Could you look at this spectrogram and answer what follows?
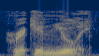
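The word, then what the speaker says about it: Ricinulei: It's spelled R-I-C-I-N-U-L-E-I. Riccinulei. That's the way I'm pronouncing it.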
